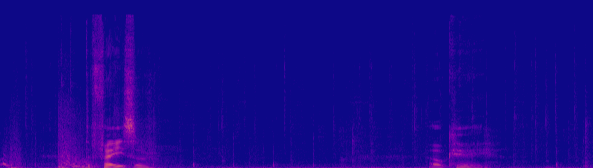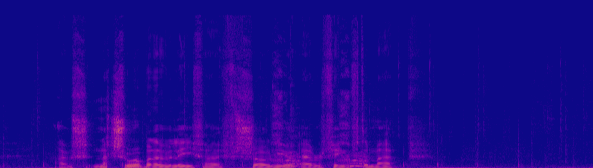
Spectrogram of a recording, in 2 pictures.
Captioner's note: blaster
